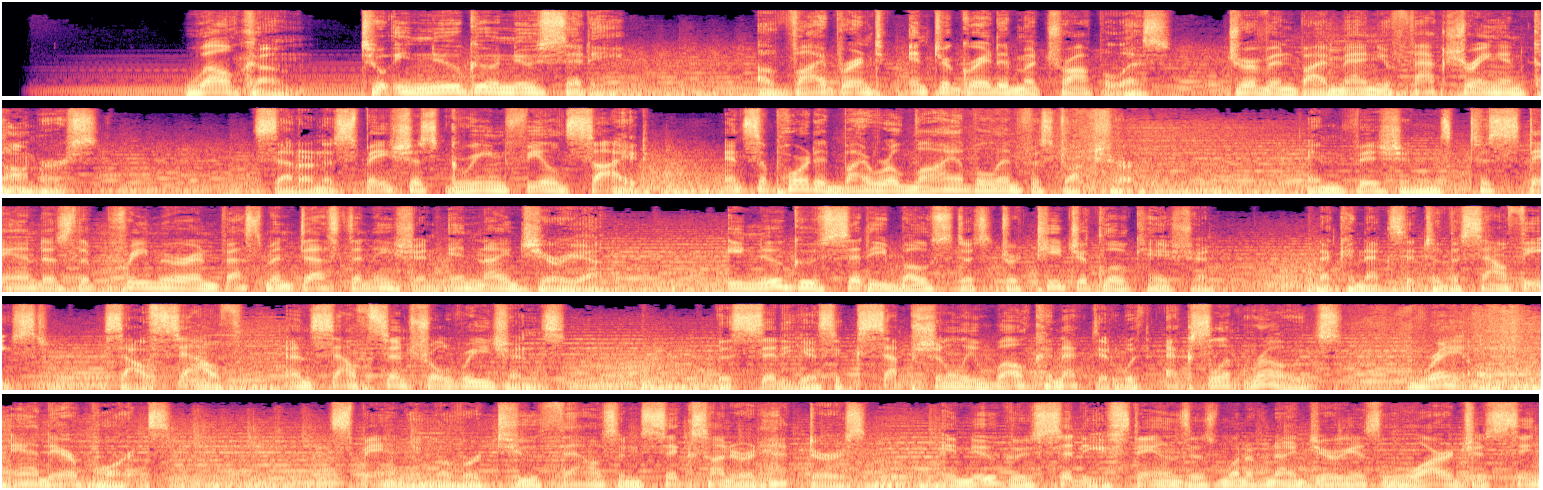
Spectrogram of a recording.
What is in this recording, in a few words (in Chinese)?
英式美式 专题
